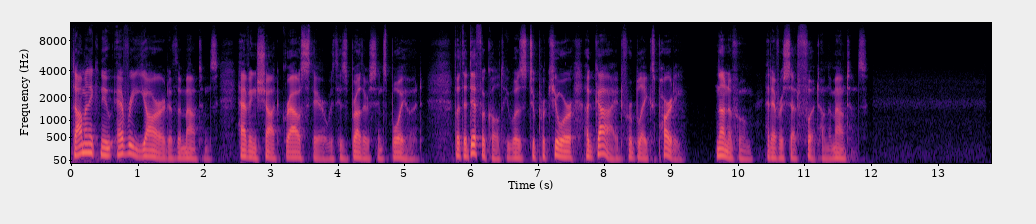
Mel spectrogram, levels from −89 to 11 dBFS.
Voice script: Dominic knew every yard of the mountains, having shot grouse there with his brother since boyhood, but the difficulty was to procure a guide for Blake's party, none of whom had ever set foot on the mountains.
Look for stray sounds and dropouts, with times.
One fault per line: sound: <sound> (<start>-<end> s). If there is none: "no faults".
no faults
